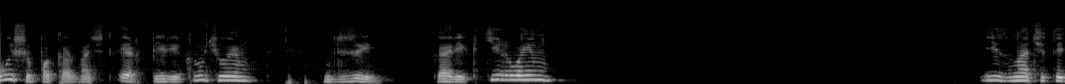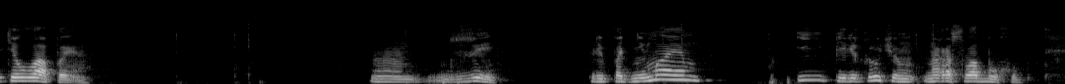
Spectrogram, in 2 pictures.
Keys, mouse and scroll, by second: 0.8 r, 3.1 g, 10.3 click, 13.1 shift+click, 15.2 g, 18.5 r.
